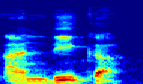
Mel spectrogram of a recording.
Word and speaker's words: andika: So you'd have it, this is the English letter A, but it's pronounced, or the pronunciation in Swahili is a. For example, in the word andika.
